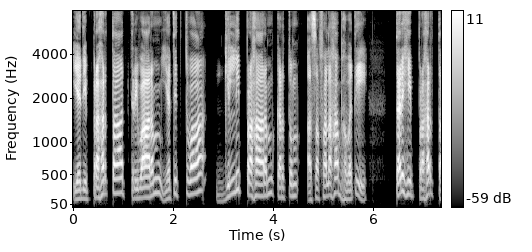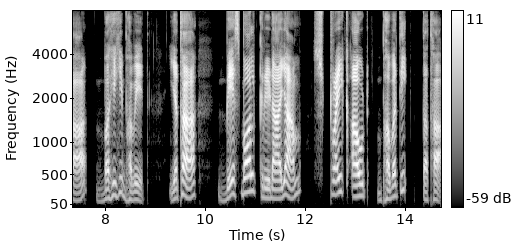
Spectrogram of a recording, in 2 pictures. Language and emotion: Sanskrit, neutral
